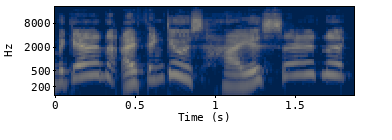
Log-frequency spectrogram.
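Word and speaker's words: Hyacine: I think it was Hiasin. Kind of like how you say Hiasin, like the flower, but just the highest part.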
